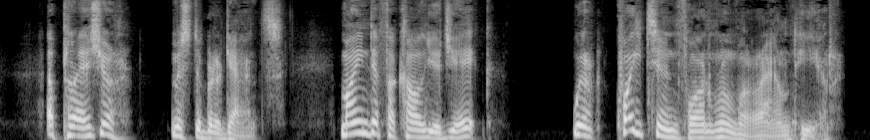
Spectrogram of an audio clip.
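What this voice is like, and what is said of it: Thick Scottish accent. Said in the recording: “The accent was thick Scottish ... Jake struggled to handle the brogue.”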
